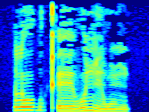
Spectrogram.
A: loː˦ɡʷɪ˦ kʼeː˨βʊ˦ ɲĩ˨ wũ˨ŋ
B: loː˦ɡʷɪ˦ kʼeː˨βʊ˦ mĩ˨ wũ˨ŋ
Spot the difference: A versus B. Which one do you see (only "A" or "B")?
A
